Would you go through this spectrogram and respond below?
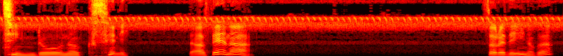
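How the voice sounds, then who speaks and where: A woman playing a rough-mouthed, short-tempered young werewolf woman in an audio drama, taunting in coarse, masculine speech. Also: medium pitch, takes it slowly, noisy background. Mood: scornful. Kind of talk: Japanese audio drama acting.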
